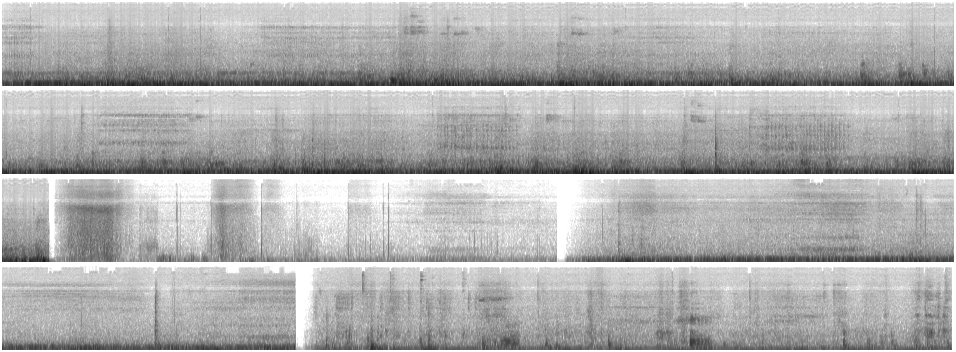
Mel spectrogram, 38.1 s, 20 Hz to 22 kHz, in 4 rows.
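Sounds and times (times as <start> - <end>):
train carriage rumble: 0.0 - 20.2, 24.5 - 38.0.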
